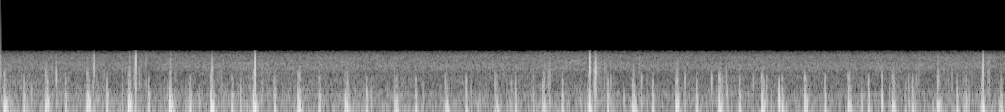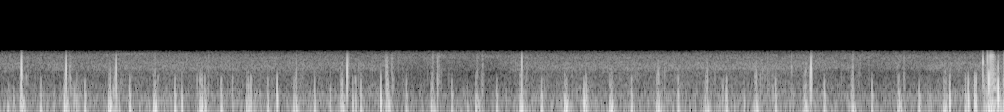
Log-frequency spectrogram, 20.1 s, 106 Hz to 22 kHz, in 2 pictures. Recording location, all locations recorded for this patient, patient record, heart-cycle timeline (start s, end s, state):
tricuspid valve (TV)
aortic valve (AV)+pulmonary valve (PV)+tricuspid valve (TV)+mitral valve (MV)
#Age: Adolescent
#Sex: Female
#Height: 160.0 cm
#Weight: 46.7 kg
#Pregnancy status: False
#Murmur: Absent
#Murmur locations: nan
#Most audible location: nan
#Systolic murmur timing: nan
#Systolic murmur shape: nan
#Systolic murmur grading: nan
#Systolic murmur pitch: nan
#Systolic murmur quality: nan
#Diastolic murmur timing: nan
#Diastolic murmur shape: nan
#Diastolic murmur grading: nan
#Diastolic murmur pitch: nan
#Diastolic murmur quality: nan
#Outcome: Normal
#Campaign: 2015 screening campaign
0.00	2.78	unannotated
2.78	2.96	diastole
2.96	3.08	S1
3.08	3.18	systole
3.18	3.26	S2
3.26	3.44	diastole
3.44	3.54	S1
3.54	3.64	systole
3.64	3.74	S2
3.74	3.94	diastole
3.94	4.04	S1
4.04	4.12	systole
4.12	4.22	S2
4.22	4.40	diastole
4.40	4.54	S1
4.54	4.62	systole
4.62	4.70	S2
4.70	4.91	diastole
4.91	5.04	S1
5.04	5.12	systole
5.12	5.20	S2
5.20	5.40	diastole
5.40	5.50	S1
5.50	5.59	systole
5.59	5.68	S2
5.68	5.86	diastole
5.86	5.98	S1
5.98	6.06	systole
6.06	6.12	S2
6.12	6.29	diastole
6.29	6.40	S1
6.40	6.49	systole
6.49	6.56	S2
6.56	6.74	diastole
6.74	6.86	S1
6.86	6.94	systole
6.94	7.04	S2
7.04	7.16	diastole
7.16	7.28	S1
7.28	7.35	systole
7.35	7.46	S2
7.46	7.57	diastole
7.57	7.70	S1
7.70	7.80	systole
7.80	7.88	S2
7.88	8.02	diastole
8.02	8.14	S1
8.14	8.21	systole
8.21	8.30	S2
8.30	8.46	diastole
8.46	8.58	S1
8.58	8.65	systole
8.65	8.74	S2
8.74	8.89	diastole
8.89	9.00	S1
9.00	9.08	systole
9.08	9.18	S2
9.18	9.34	diastole
9.34	9.46	S1
9.46	9.54	systole
9.54	9.64	S2
9.64	9.79	diastole
9.79	9.90	S1
9.90	9.97	systole
9.97	10.08	S2
10.08	10.23	diastole
10.23	10.34	S1
10.34	10.42	systole
10.42	10.52	S2
10.52	10.68	diastole
10.68	10.80	S1
10.80	10.87	systole
10.87	10.94	S2
10.94	11.11	diastole
11.11	11.23	S1
11.23	11.30	systole
11.30	11.40	S2
11.40	11.56	diastole
11.56	11.64	S1
11.64	11.77	systole
11.77	11.84	S2
11.84	12.04	diastole
12.04	12.16	S1
12.16	12.24	systole
12.24	12.30	S2
12.30	12.49	diastole
12.49	20.10	unannotated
